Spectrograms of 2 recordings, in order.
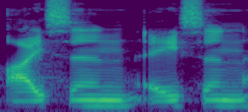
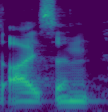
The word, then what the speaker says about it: Aisin: Aisin, however you want to pronounce it. I think it's Aisin. AISIN.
